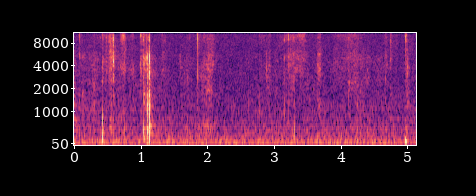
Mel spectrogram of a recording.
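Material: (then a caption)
Plastic. A small hollow plastic DVD case held upright in one hand has its back cover scratched and tapped by a thin twisted plastic stick, with some fingernail contact too. Quiet, dry clicks and taps stand out against a soft scratchy rustle and a low steady hum, with a sharp cluster near the one-second mark and a final tap at the end.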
